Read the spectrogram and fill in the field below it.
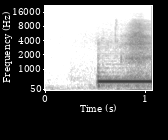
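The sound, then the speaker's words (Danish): A steady electronic telephone ringback tone during an outgoing call starts abruptly about halfway through and holds at constant pitch, loud, with faint background noise and no speech. “Jeg ringer lige.”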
